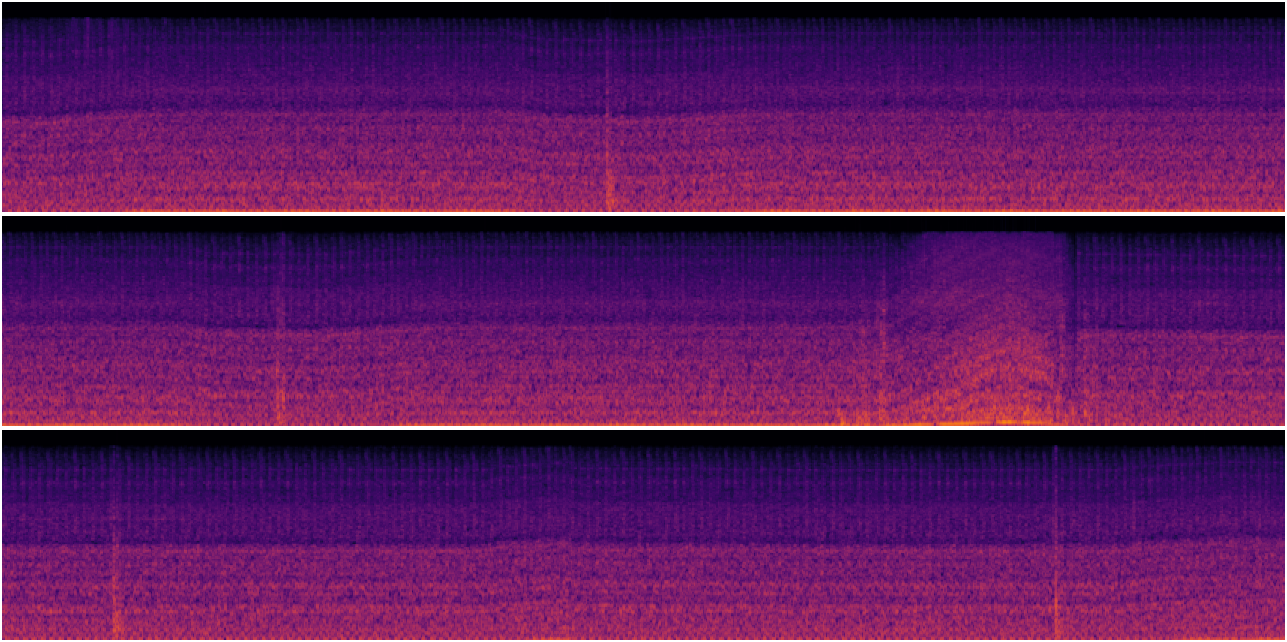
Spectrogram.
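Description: A car engine hums steadily while idling and creeping along.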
